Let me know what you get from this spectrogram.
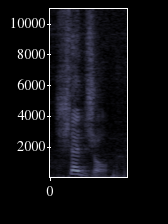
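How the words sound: It is said in a British accent. "U K"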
